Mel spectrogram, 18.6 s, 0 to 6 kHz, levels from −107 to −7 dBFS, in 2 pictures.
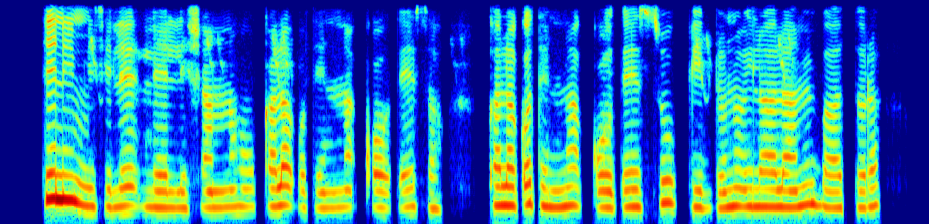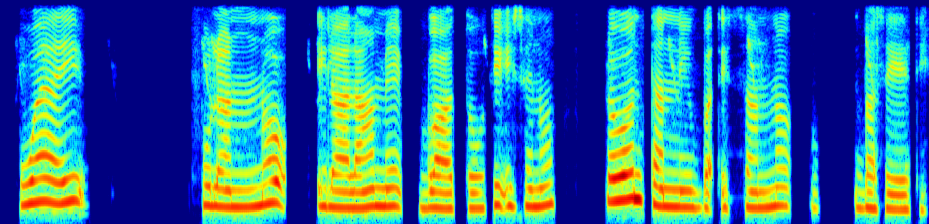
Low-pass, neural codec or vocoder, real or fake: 5.4 kHz; none; real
